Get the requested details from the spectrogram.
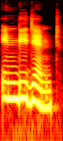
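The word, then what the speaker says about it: indigent: पूरी स्पेलिंग बन गई हमारी इंडिजेंट।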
